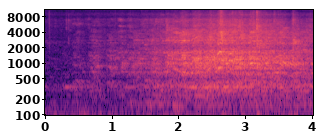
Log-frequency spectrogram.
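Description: Audience laughter on a 1967 comedy record playing on a turntable, swelling from quiet about a second in to a full laugh near the end.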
